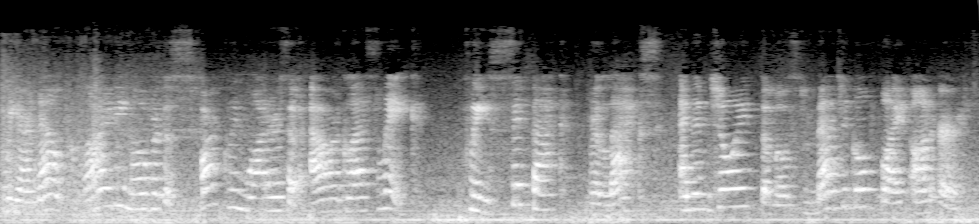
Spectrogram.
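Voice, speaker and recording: A woman's recorded announcement played over a gondola cabin loudspeaker, polished, measured and welcoming. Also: on the high side, lively intonation, muffled recording. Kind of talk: scripted public announcement. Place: inside a moving gondola cabin. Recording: echoey, distant loudspeaker with ride noise.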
